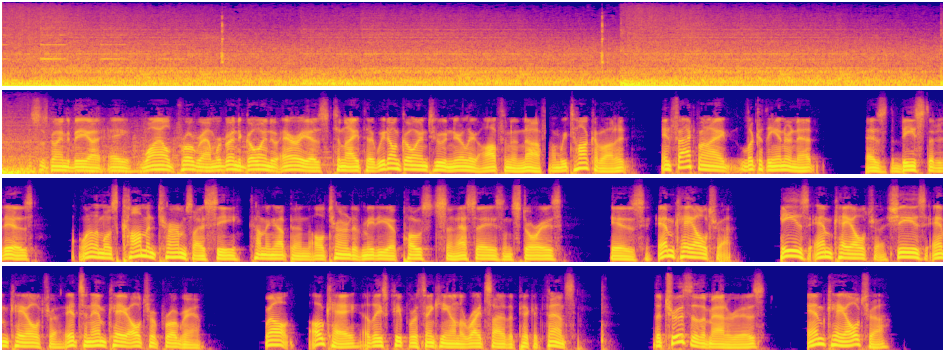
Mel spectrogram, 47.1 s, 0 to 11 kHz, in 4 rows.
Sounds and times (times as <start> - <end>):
Speech synthesizer: 12.2 - 22.0, 22.6 - 30.6, 31.2 - 32.7, 33.3 - 37.8, 38.6 - 42.5, 43.5 - 44.8, 45.4 - 46.4.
